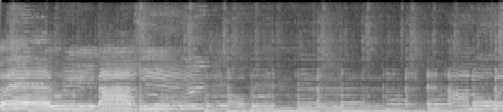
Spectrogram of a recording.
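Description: Young children singing a song into a microphone over backing music, the voices strongest in the first couple of seconds before the music carries on with steadier notes over a bass line.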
